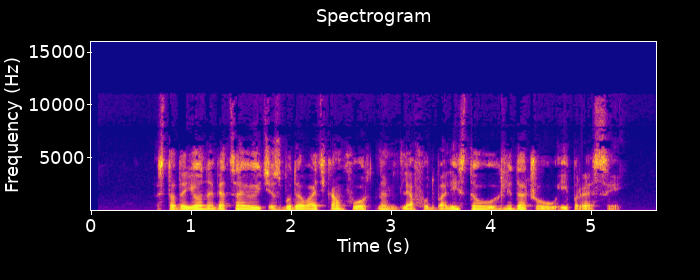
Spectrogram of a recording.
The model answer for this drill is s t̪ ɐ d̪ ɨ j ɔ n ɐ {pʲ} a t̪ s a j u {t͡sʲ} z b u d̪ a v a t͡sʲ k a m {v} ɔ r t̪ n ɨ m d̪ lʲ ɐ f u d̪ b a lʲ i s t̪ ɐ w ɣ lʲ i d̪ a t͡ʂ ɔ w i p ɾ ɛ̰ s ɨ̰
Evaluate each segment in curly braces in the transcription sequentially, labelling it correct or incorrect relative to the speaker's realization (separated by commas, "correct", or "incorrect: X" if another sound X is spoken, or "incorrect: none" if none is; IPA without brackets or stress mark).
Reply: incorrect: bʲ, correct, incorrect: f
